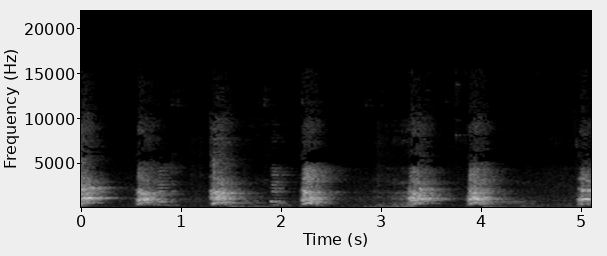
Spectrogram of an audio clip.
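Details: Playful pet Golden Retriever refusing to let its owner sleep in the afternoon: loud, abrupt barks at irregular intervals, roughly one per second or slower, with a human voice mixed in.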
